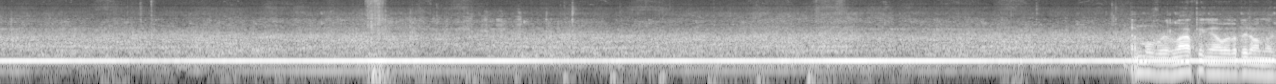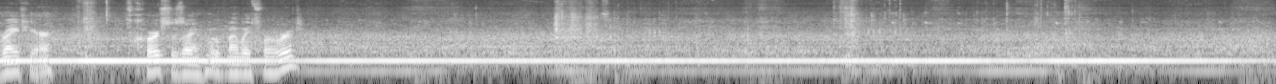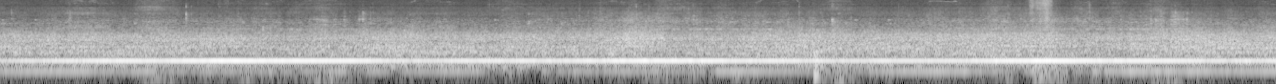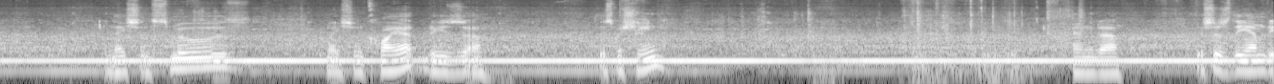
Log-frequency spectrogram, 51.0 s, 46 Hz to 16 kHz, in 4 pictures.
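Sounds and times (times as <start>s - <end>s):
floor machine motor hum: 0.0s - 51.0s.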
